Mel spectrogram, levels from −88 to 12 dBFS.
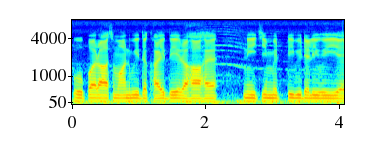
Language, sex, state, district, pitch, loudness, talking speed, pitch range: Hindi, male, Uttar Pradesh, Lalitpur, 110 Hz, -16 LUFS, 190 wpm, 105-115 Hz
